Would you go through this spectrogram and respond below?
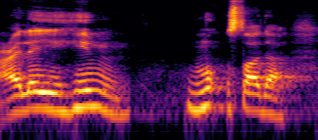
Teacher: تو علیہم کے آخر میں جو میم ہے وہاں ادغام ہو رہا ہے. تو ادغام ہونے کی وجہ سے اس میم کے اندر بھی ایک الف کے برابر گناہ کی تاخیر کریں گے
